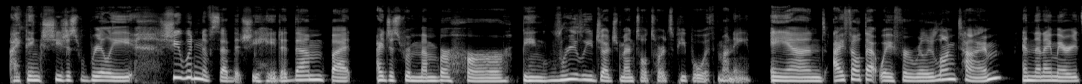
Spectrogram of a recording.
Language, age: English, 30-49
